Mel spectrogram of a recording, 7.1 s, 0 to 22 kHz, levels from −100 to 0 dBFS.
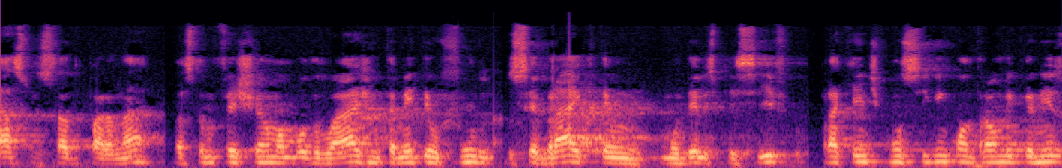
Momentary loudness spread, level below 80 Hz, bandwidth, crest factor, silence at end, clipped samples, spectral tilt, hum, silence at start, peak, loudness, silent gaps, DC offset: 6 LU; -44 dBFS; 12 kHz; 12 dB; 0 s; under 0.1%; -7 dB/octave; none; 0 s; -4 dBFS; -17 LUFS; none; under 0.1%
